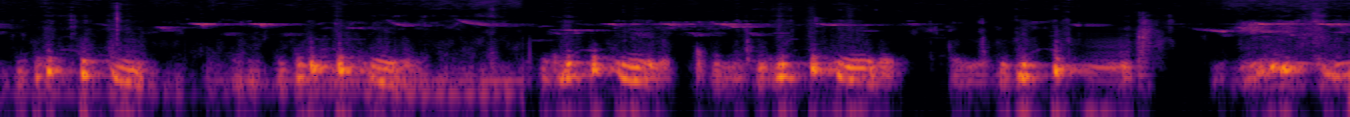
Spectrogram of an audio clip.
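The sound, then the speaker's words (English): A rock pigeon's low, throaty display coo, used to attract mates, repeats in rolling, pulsing phrases, with fainter high bird chirps and whistles scattered in the background. “Their primary song is a display coo, which they use to attract their mates and is accompanied by a puffing up of their throat feathers and a series of courtship bows.”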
